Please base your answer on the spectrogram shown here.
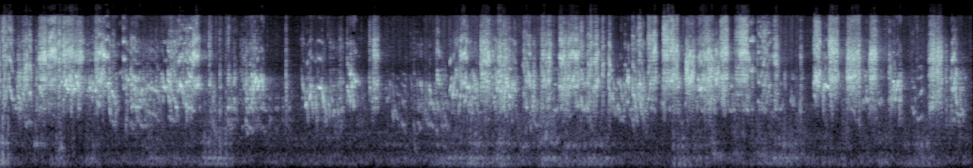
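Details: Loud, nonstop budgerigar chatter from happy birds: harsh buzzy squawks and rapid chirps packed closely together throughout.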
